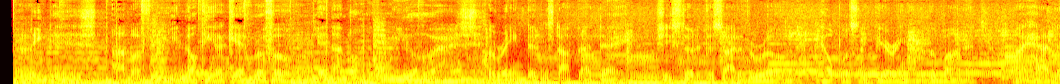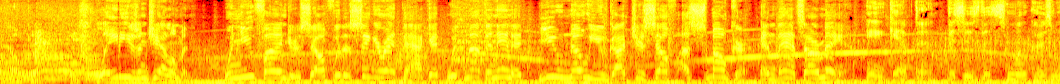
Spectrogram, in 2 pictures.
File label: American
